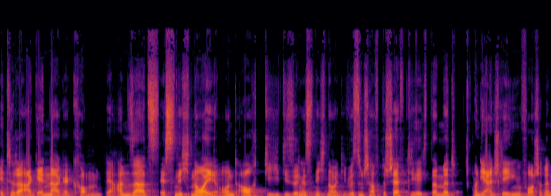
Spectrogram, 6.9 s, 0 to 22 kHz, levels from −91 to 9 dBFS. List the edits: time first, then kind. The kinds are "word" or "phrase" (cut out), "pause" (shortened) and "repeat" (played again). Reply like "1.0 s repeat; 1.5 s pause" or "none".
2.0 s word; 3.7 s word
